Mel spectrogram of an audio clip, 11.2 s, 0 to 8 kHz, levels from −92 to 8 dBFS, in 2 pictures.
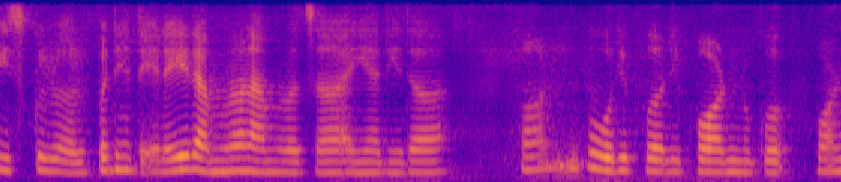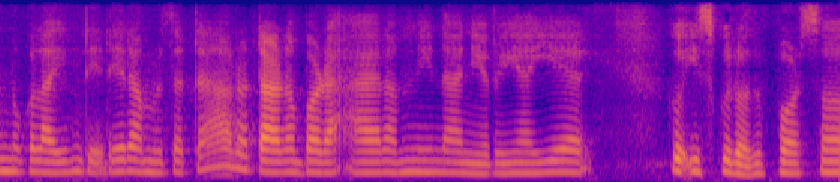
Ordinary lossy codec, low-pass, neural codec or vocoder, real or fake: none; 7.2 kHz; codec, 24 kHz, 0.5 kbps, DualCodec; fake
